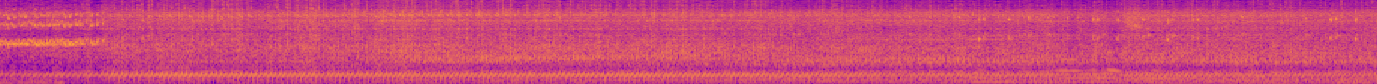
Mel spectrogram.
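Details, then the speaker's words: Air compressor on first start: loud steady droning whine with a brief high squeal that fades after a while; slipping worn drive belt, old belt not yet broken. "Ayan guys ito yung problema niya e pag unang start niya ganyan maingay siya tapos maya-maya mawawala siya yan ang naging problema nito"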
